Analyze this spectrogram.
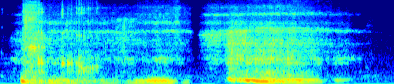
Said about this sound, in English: much more of the uh, snorer compared to his brother Seven, who's just lightly sleeping away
